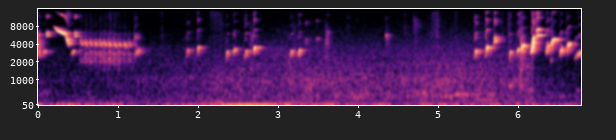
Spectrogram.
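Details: European goldfinch song from a 2016 internet singing competition: an opening buzzy, trilled phrase, then scattered sharp chirps in a brief lull, ending in a renewed burst of quick, bright twittering.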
